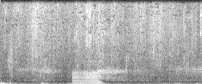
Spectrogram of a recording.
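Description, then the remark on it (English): A female dog, staying with her breeder for health testing, lets out a single short, high whimper, a thin whine that rises briefly and then fades against a quiet, slightly noisy background. “this time I have a dog staying with me who is, again, a dog I bred.”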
